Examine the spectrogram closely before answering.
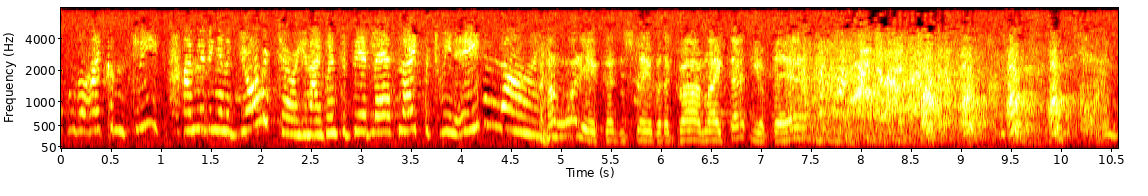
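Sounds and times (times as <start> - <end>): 
speech: 0.4 - 9.2
laughter: 4.8 - 6.2, 7.2 - 10.5
dog barking: 8.5 - 10.5.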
